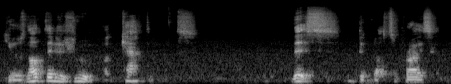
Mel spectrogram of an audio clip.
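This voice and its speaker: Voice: medium pitch, moderate pace, a little hiss or hum, low-quality recording. A video host reading a visual novel aloud as a theatrical narrator, with casual asides.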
